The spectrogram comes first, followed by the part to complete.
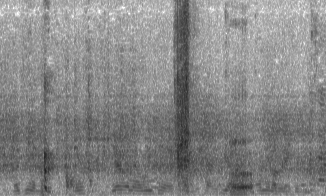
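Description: Indistinct voices of people talking and calling out, with one sharp noisy burst about two seconds in.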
